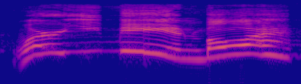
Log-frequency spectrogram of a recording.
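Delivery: a Southern country preacher asking; southern accent. Acted. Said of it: "I like to put a little southern accent in there".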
